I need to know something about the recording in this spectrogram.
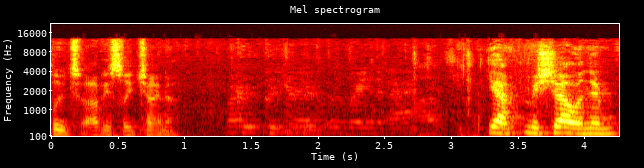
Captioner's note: reporters chattering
